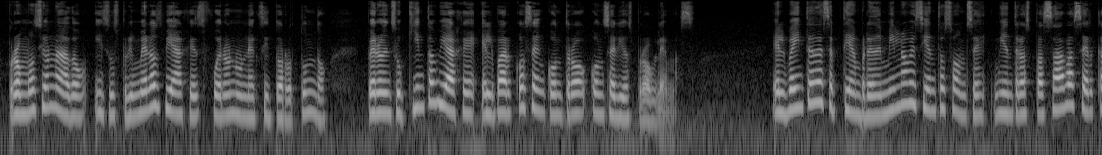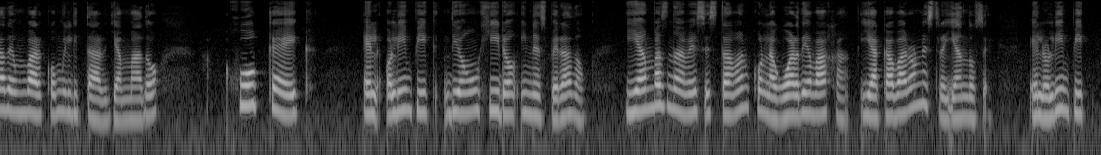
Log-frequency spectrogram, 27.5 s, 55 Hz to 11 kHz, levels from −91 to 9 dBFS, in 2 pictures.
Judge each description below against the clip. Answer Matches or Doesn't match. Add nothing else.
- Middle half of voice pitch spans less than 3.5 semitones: Matches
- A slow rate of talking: Matches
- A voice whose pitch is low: Doesn't match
